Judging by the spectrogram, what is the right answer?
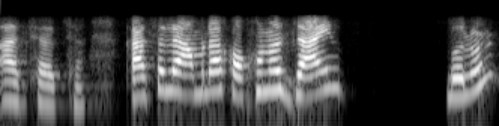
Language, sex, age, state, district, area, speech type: Bengali, female, 45-60, West Bengal, Purba Medinipur, rural, conversation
